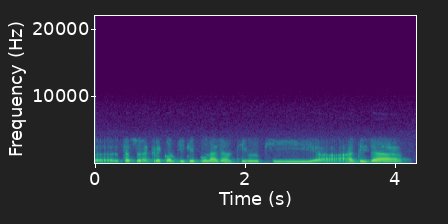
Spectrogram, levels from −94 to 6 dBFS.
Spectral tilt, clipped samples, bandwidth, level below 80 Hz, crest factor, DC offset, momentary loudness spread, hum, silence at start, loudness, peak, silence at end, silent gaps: -9 dB/octave; under 0.1%; 4.1 kHz; -80 dBFS; 16 dB; under 0.1%; 8 LU; none; 0 s; -20 LUFS; -2 dBFS; 0.15 s; none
